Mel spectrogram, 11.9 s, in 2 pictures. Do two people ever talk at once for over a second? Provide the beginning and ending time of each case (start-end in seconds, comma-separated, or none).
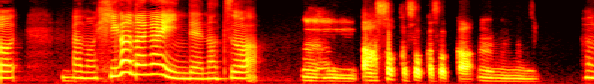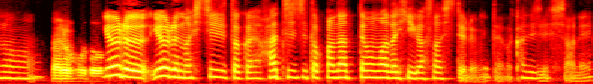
none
